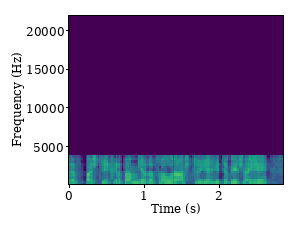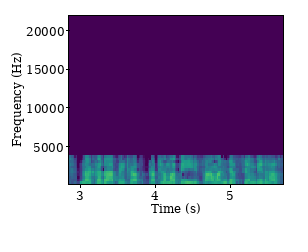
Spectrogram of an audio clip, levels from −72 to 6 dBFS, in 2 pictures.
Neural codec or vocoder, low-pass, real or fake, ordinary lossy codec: none; 3.6 kHz; real; none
